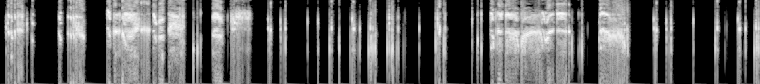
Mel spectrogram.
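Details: Calling sound for attracting swiftlets, the 'SP Mama Mudah' lure: rapid ticking clicks alternating with longer rasping, chattering twitters, two dense bursts of shrill buzzy notes standing out amid the clicks.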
